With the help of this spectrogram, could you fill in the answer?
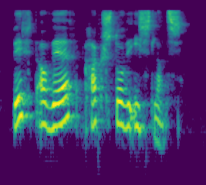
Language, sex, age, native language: Icelandic, female, 60-69, Icelandic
